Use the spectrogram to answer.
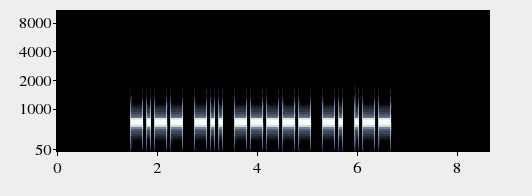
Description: Morse code, heard as a keyed tone, about 15 wpm, 700 Hz. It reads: YD0NW
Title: DXCC-100 Call Signs - 5 Characters - Repeated 3x - 15wpm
